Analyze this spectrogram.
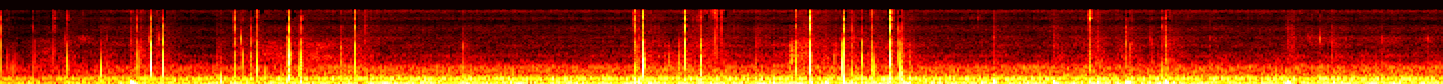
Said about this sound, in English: Oh, listen, I'm typing stuff, y'all.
